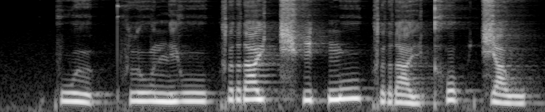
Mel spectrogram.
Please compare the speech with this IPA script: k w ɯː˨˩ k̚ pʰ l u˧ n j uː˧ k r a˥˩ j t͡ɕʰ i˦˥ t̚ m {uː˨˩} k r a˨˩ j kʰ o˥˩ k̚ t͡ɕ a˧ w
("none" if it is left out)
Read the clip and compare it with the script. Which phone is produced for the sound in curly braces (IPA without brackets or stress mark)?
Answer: uː˥˩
